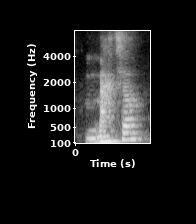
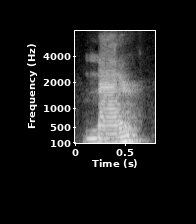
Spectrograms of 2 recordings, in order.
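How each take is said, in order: First: It is said with a British pronunciation. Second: It is said with an American pronunciation.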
